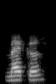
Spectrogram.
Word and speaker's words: Micah: Now, what you call it, Mecca? It's Micah, mm-hmm. right? – Micah, Mecca. – Some people say Mecca, some people say Micah. – All right. Well, it's the one that's spelled M I C A H, y'all, just in case.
